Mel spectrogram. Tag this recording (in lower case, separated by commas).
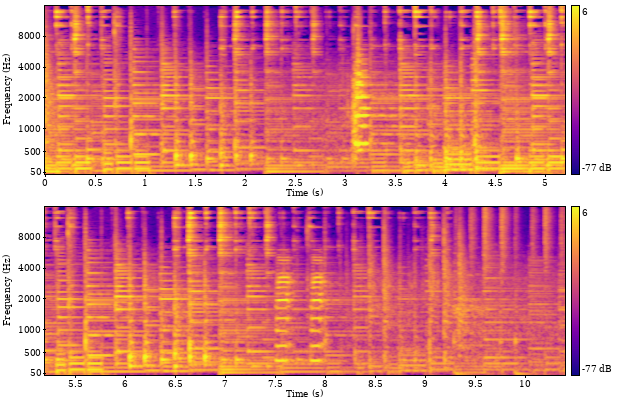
music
